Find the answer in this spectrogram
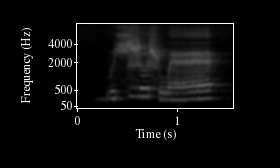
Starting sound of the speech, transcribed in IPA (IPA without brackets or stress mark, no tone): b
